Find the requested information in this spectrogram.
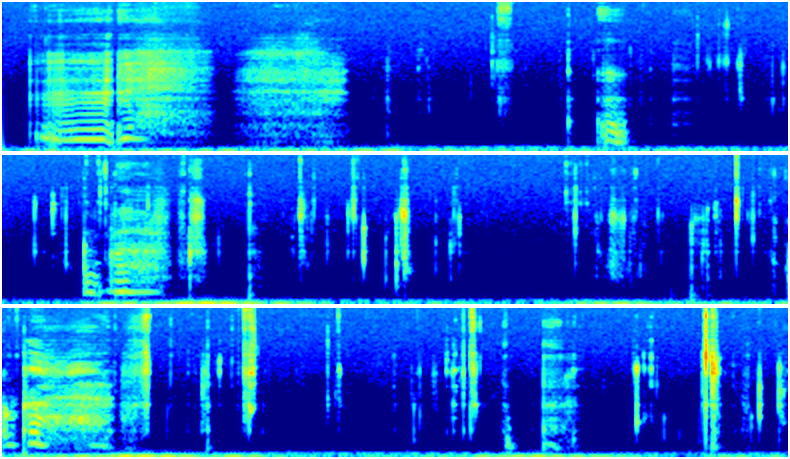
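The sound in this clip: Someone chews food while eating, with many soft wet clicks, smacks and munches in an irregular rhythm. The chewing is faint and broken by a few brief breathy vocal sounds.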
